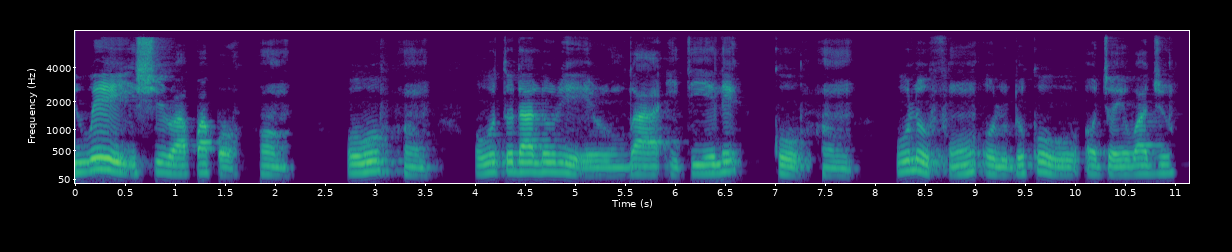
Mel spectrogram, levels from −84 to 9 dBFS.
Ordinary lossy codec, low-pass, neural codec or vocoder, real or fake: none; 7.2 kHz; none; real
